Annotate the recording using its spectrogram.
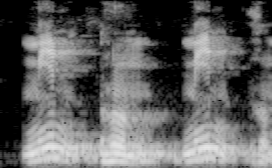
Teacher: di sini ada nun sukun bertemu ha maka kita membacanya dengan jelas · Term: dibaca dengan jelas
